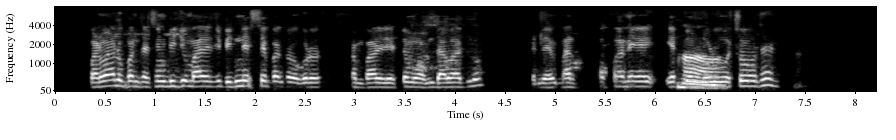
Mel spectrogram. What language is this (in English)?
Gujarati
